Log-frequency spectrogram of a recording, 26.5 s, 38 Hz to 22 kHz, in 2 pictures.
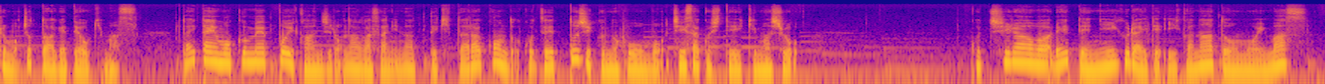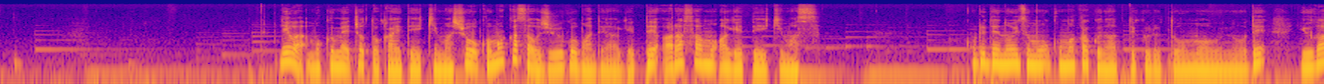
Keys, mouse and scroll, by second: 1.7 middle click, 3.0 middle click, 3.9 middle click, 4.4 scroll up 1, 4.6 middle click, 5.6 scroll up 1, 6.8-11.3 shift+drag, 11.8 middle click, 12.7 scroll down 2, 13.0 middle click, 16.0 middle click, 18.0 click, 19.2-24.0 drag, 24.4 middle click, 25.6 middle click.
